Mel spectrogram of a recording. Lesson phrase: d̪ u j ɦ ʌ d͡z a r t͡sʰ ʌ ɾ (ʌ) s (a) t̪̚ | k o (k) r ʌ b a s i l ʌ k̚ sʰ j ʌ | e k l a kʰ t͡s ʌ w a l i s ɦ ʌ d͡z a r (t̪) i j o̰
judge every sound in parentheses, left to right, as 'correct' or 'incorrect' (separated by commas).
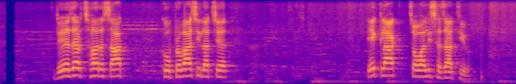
correct, correct, incorrect, incorrect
